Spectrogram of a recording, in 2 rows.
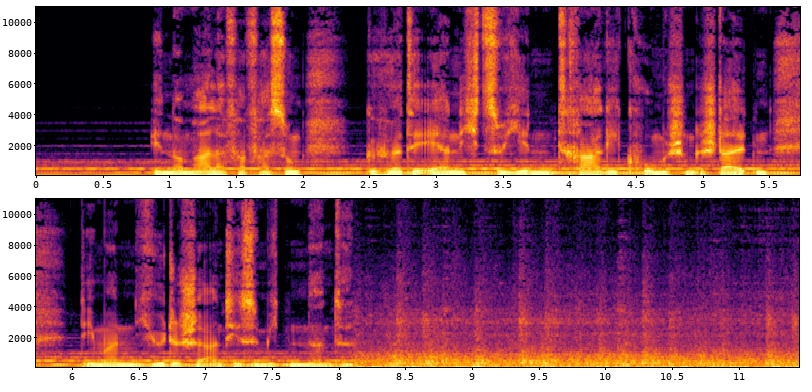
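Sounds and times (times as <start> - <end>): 
speech: 0.8 - 8.9
train rolling along the rails toward Berlin: 6.4 - 11.4.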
